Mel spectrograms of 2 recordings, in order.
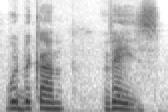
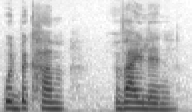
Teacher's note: The French V is softer and smoother than the American V that contains a lot of vibrations. So we have to bring fewer vibrations and lower your teeth a little bit more behind the bottom lip.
